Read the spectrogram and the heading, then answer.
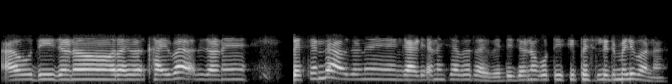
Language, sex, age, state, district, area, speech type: Odia, female, 30-45, Odisha, Kendujhar, urban, conversation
